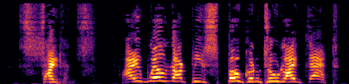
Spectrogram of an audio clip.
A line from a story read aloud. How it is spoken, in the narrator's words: Snape shrieked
